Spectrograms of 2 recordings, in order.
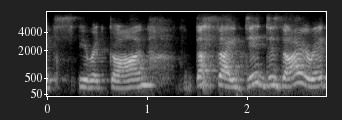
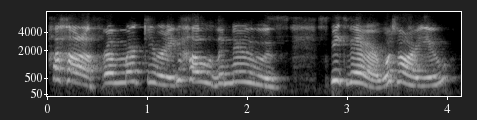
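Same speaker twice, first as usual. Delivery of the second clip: hearty hail; 5 semitones higher than usual. Acted. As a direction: boom out a welcome. Antony hailing the messenger.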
